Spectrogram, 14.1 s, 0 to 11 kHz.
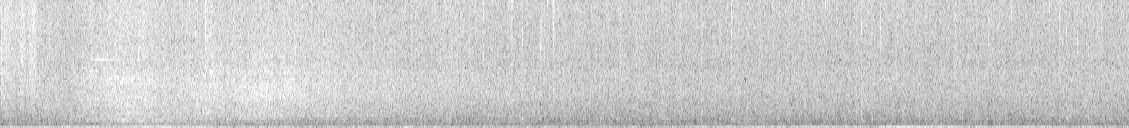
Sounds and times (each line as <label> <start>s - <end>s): thunder distant 0.0s - 6.0s
Rain 0.0s - 14.1s
Traffic noise in background 0.0s - 14.1s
